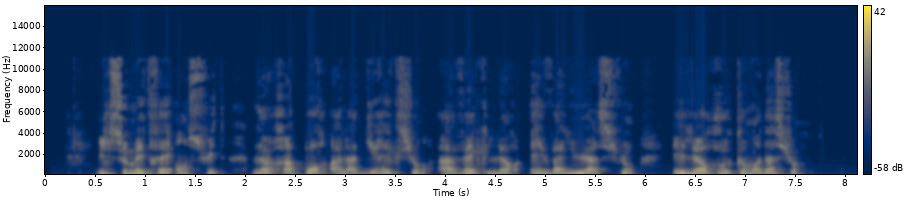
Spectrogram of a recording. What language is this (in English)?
French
